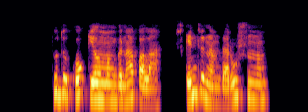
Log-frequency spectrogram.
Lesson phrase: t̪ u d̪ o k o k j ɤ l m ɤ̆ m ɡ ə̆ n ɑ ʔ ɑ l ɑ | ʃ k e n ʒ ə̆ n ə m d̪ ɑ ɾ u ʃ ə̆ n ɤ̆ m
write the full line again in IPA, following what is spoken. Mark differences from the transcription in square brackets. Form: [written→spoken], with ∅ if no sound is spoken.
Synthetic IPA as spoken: t̪ u d̪ o k o k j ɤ l m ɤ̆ m ɡ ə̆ n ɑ [ʔ→p] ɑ l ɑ | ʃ k e n ʒ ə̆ n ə m d̪ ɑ ɾ u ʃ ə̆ n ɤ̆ m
